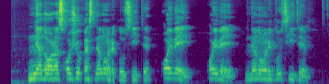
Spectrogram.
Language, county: Lithuanian, Klaipėda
